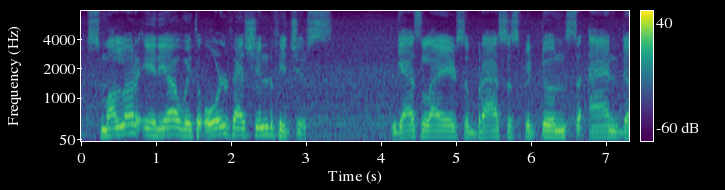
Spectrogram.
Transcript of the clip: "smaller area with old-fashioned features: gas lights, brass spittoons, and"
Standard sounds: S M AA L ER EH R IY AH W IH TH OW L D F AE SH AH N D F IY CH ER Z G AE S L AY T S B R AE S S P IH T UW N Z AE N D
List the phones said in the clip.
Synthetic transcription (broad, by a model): S M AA L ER EH R IY AH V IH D OW L D F AE SH AH N D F IY CH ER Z G AE S L AY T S B R AE S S P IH T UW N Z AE N D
